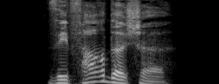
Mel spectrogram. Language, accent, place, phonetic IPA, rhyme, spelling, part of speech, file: German, Germany, Berlin, [zeˈfaʁdɪʃə], -aʁdɪʃə, sephardische, adjective, De-sephardische.ogg
- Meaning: inflection of sephardisch: 1. strong/mixed nominative/accusative feminine singular 2. strong nominative/accusative plural 3. weak nominative all-gender singular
